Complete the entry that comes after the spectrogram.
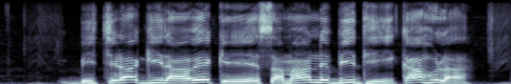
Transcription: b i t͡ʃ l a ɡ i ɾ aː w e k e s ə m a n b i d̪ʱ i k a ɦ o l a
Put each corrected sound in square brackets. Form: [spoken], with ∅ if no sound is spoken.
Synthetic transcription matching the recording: b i t͡ʃ [ɽ] a ɡ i ɾ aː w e k e s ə m a n b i d̪ʱ i k a ɦ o l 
